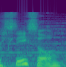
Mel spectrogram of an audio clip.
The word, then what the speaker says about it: Cecil: Poor Cecil. Or Cecil. I keep saying Cecil. According to World of Final Fantasy, it's pronounced Cecil, but...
